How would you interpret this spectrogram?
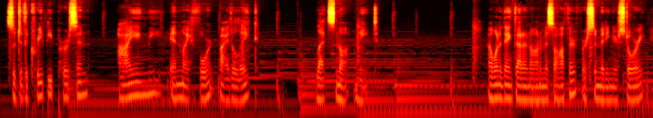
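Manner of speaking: ordinary delivery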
